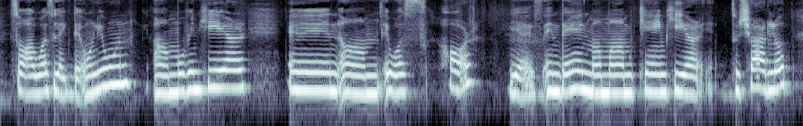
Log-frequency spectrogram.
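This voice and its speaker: A woman's very slow, fairly high-pitched voice in a Colombian accent, with very even loudness and fairly even intonation. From Colombia, Pereira. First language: Spanish. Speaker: Spanish teacher. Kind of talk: oral history interview. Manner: hesitant, many fillers.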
